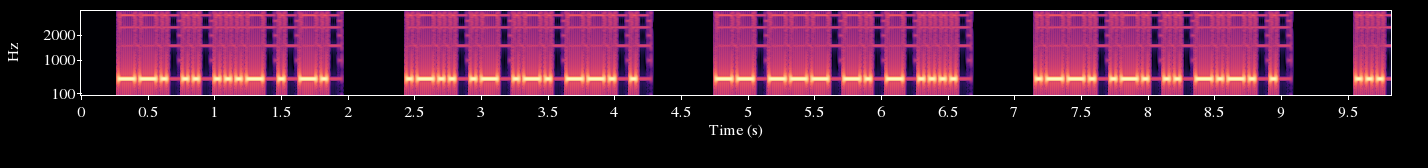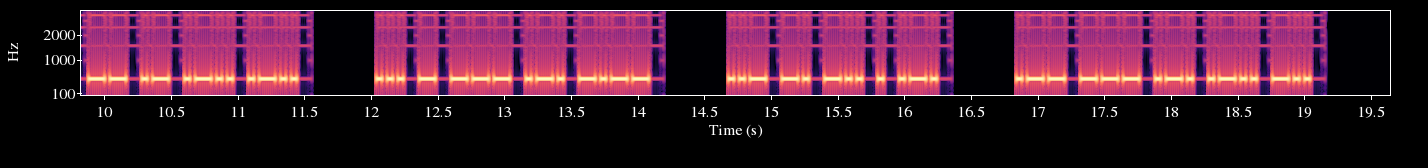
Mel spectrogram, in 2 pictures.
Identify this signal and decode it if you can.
Morse code, heard as a keyed tone, about 30 wpm, 500 Hz. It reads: GIVEN LARGE MONTH PRICE SMALL STORY UNDER WORLD
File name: lesson / web / basic500-25wpm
